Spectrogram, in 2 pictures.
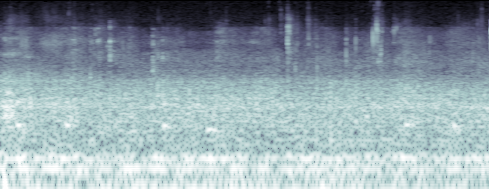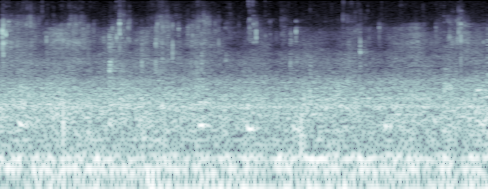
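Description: Close-miked eating by hand: wet squishing and smacking of chewing rice and vegetable curry, with scattered short clicks of mouth and fingers. A steady low hum runs underneath.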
